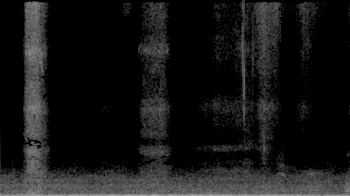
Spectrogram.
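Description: Steady low wind rumble on the microphone, with three short breathy hisses of a person breathing close to it.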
